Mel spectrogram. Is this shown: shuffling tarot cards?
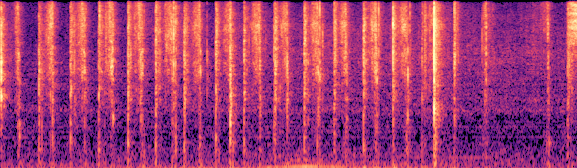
yes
